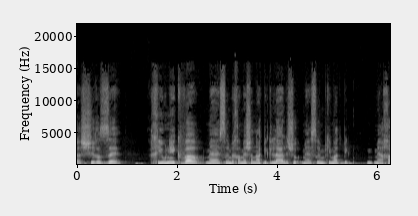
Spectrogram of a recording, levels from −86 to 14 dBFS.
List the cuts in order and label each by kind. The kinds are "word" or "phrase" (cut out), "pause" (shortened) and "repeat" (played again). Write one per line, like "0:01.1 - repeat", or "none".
0:01.4 - pause
0:03.7 - word
0:05.0 - word

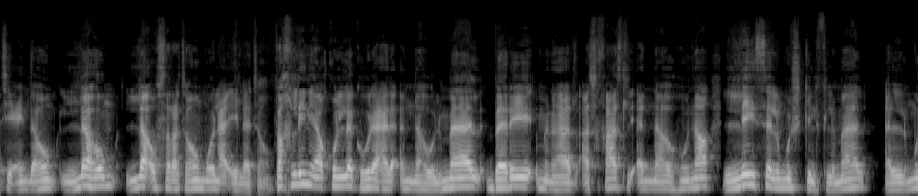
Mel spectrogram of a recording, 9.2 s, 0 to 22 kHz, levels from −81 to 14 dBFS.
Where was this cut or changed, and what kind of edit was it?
0:02.2 - word
0:07.2 - pause

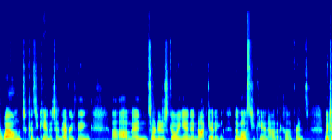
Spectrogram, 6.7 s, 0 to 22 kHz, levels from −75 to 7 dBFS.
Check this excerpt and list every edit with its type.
none

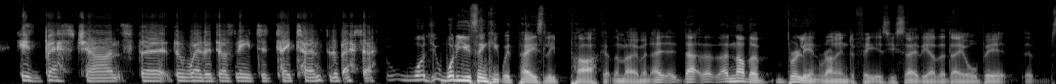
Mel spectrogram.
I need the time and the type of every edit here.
0:02.9 - phrase
0:03.8 - pause
0:05.0 - word

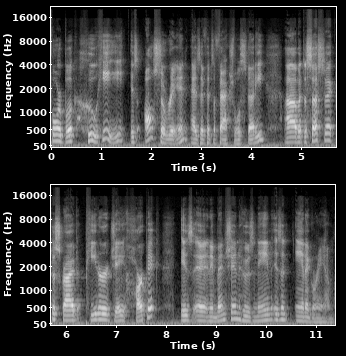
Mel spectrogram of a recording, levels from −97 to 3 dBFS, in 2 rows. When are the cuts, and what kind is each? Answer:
none

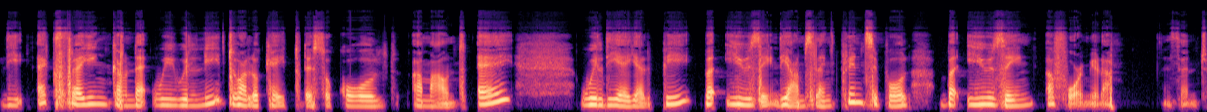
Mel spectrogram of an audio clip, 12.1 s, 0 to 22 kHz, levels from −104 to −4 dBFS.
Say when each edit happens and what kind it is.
0:03.0 - phrase
0:06.1 - phrase
0:07.0 - pause

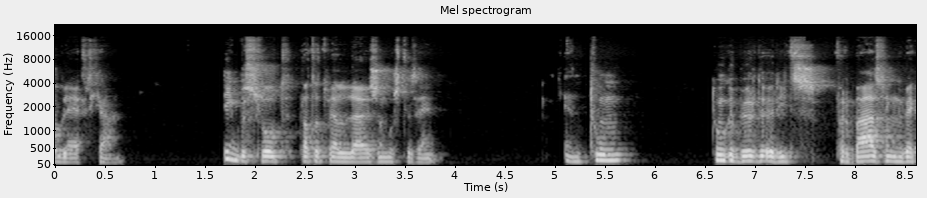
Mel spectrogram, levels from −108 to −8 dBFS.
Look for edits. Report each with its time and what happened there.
none

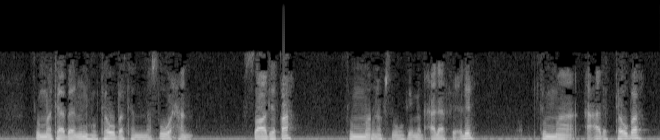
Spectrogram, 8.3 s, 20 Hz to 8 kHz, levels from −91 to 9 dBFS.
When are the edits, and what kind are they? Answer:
0:04.6 - word
0:05.3 - word

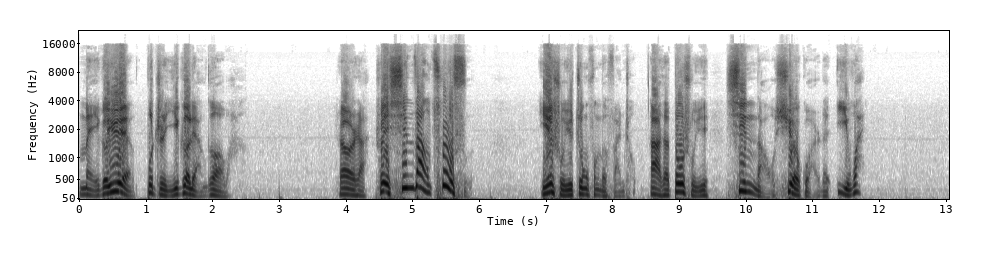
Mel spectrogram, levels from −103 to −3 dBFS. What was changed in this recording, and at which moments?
0:04.4 - pause
0:08.4 - pause

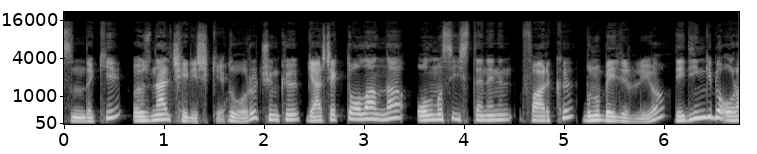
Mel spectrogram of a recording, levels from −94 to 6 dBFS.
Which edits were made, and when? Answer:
0:01.6 - phrase

